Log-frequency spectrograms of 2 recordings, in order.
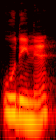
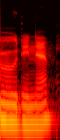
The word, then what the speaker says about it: Udine: They're from a place called Udine. Well, not a town near Udine. Good pronunciation, by the way.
